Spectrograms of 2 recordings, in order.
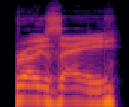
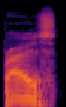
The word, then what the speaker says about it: rosé: Rosé. I think it's pronounced rose.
